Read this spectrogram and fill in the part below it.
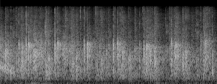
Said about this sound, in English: Applause, applause.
